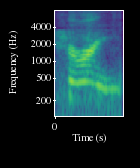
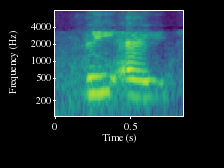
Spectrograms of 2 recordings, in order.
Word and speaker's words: Cherise: Oh, it's actually Cherie. Cherie. Oh. Do you spell that shit all weird?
